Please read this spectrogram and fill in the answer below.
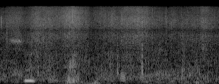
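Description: A short pause in a woman's speech, filled by a faint, steady outdoor hiss. A brief sound of her voice comes a moment in.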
